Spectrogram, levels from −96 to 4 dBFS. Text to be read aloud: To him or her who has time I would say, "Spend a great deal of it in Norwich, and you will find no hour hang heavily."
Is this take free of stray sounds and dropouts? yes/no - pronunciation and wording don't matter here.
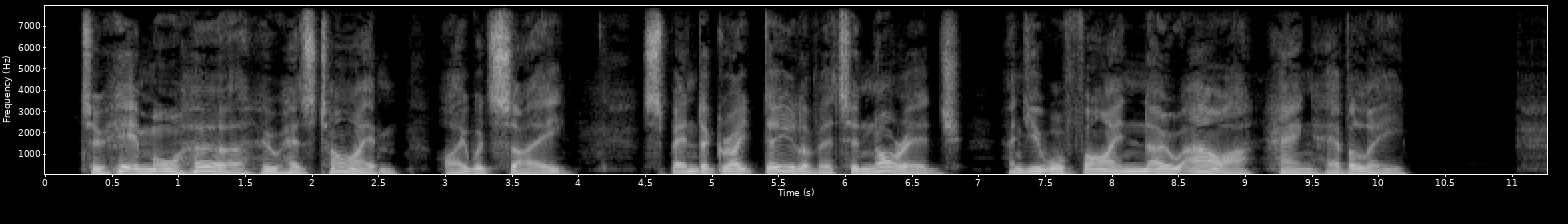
yes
